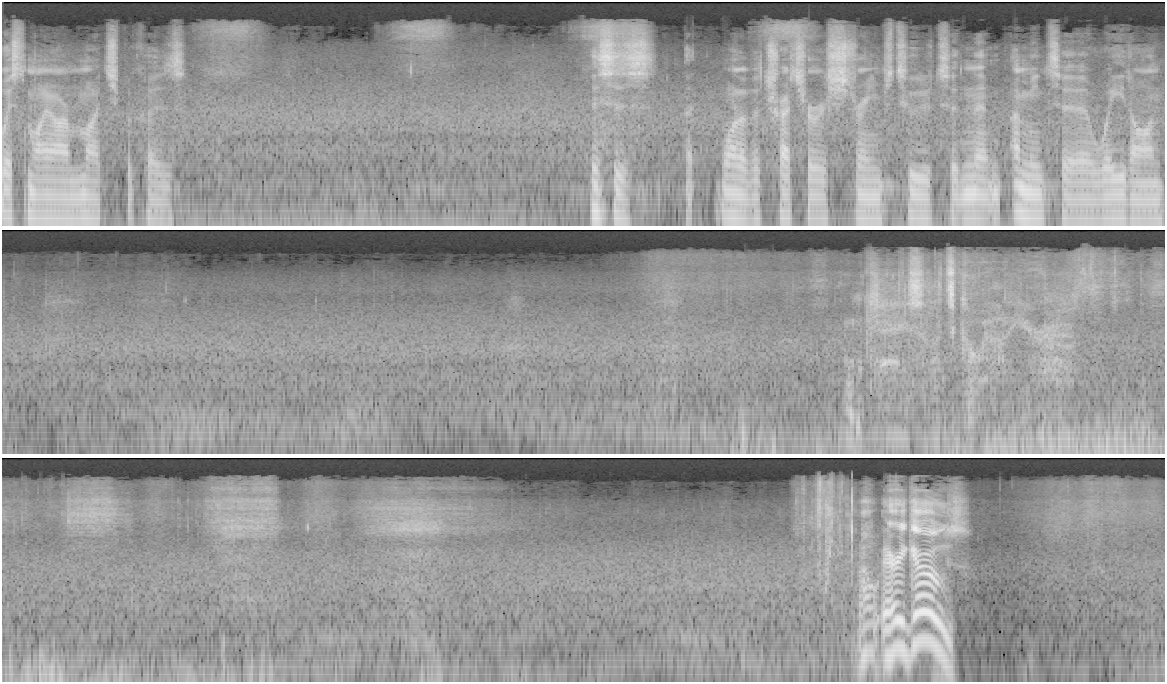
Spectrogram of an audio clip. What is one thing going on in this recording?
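A shallow river flows and gurgles over stones.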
